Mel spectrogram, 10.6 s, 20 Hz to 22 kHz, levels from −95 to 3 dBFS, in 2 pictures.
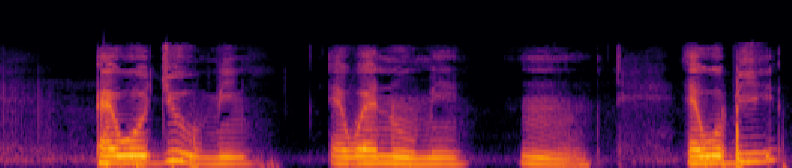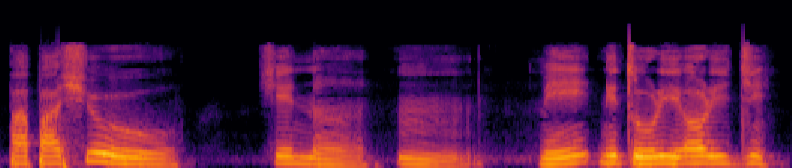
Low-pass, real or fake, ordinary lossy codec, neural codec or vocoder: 7.2 kHz; real; AAC, 32 kbps; none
